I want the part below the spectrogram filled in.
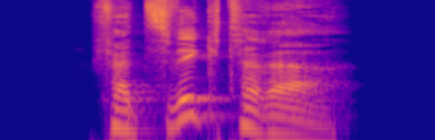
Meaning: inflection of verzwickt: 1. strong/mixed nominative masculine singular comparative degree 2. strong genitive/dative feminine singular comparative degree 3. strong genitive plural comparative degree
- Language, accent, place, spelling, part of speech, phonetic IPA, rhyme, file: German, Germany, Berlin, verzwickterer, adjective, [fɛɐ̯ˈt͡svɪktəʁɐ], -ɪktəʁɐ, De-verzwickterer.ogg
